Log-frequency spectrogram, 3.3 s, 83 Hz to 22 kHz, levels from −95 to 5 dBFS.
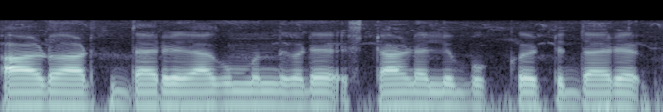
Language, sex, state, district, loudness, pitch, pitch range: Kannada, male, Karnataka, Koppal, -19 LUFS, 110 Hz, 110-115 Hz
